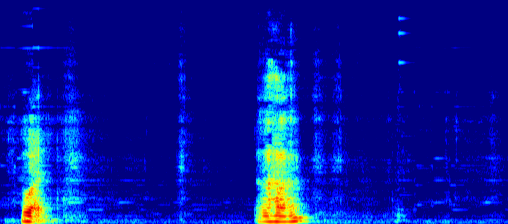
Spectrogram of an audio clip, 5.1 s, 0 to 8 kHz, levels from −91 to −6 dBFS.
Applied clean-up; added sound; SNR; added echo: neural mask model DeepFilterNet 3.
